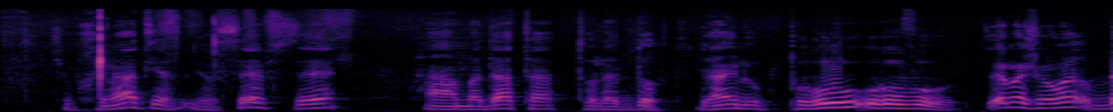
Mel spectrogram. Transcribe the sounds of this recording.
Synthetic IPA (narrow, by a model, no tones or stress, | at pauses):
ʃebχinat̪jose̞fze | haːmadat̪hat̪o̞lad̪o̞t̪d̪ehajnupʁuʁovuzemaʃ̬eome̞ʁb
